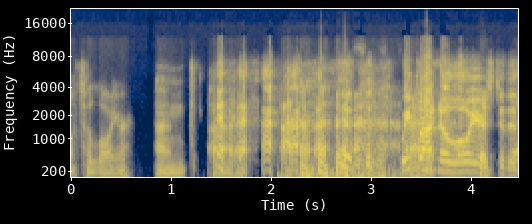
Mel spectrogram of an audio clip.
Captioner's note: laughing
